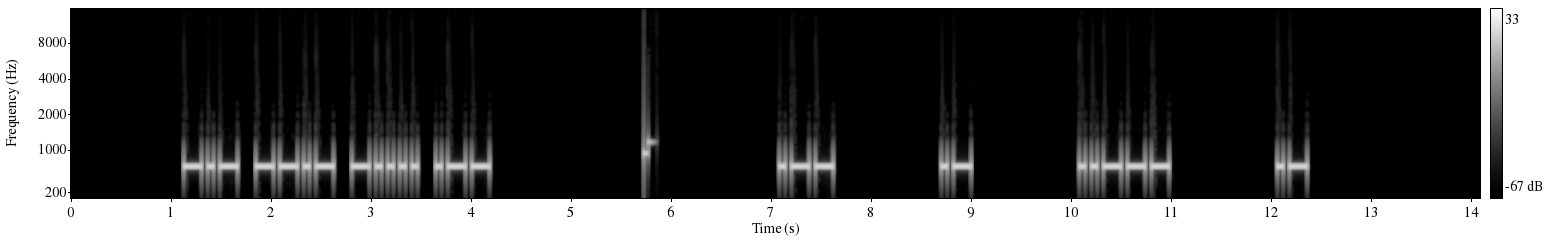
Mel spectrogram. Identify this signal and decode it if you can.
Morse code, heard as a keyed tone, about 20 wpm, spaced as for 10 wpm, 700 Hz. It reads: KQ6W WA2A
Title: USA Call Signs - 4 Characters - 6x Character Spacing - 20wpm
